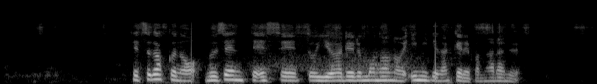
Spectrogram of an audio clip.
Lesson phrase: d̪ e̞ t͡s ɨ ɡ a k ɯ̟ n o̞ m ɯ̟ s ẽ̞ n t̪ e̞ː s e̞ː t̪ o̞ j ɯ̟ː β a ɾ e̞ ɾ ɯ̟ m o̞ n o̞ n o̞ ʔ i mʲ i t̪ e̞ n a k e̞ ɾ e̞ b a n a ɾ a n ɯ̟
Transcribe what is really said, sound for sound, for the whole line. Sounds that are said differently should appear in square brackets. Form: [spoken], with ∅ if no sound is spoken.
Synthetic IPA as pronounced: [t̪] e̞ t͡s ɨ ɡ a k ɯ̟ n o̞ m ɯ̟ [z] ẽ̞ n t̪ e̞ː s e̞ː t̪ o̞ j [ɯ̟] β a ɾ e̞ ɾ ɯ̟ m o̞ n o̞ n o̞ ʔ i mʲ i [d̪] e̞ n a k e̞ ɾ e̞ b a n a ɾ a n ɯ̟

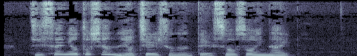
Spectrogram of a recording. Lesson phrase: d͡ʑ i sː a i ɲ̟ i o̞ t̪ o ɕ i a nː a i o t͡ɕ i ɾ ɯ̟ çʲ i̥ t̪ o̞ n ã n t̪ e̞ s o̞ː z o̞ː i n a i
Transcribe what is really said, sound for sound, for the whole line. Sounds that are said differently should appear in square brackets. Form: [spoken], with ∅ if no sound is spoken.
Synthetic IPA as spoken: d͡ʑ i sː a i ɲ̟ i o̞ t̪ o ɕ i a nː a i o t͡ɕ i ɾ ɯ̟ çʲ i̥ t̪ o̞ n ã n t̪ e̞ s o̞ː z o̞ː i n a i

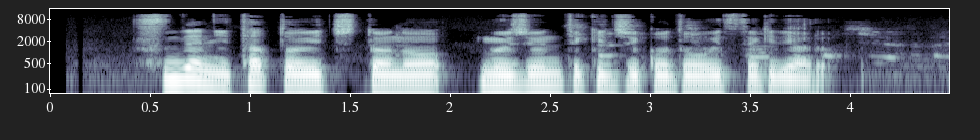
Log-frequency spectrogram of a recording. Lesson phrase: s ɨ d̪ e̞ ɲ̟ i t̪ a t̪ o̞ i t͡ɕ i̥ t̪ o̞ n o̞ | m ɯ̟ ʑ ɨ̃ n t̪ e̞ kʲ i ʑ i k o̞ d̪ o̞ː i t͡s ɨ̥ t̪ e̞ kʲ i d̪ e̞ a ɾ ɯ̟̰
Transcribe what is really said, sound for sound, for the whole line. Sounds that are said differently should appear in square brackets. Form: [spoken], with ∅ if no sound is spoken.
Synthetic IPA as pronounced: s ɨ d̪ e̞ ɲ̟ i t̪ a t̪ o̞ i t͡ɕ i̥ t̪ o̞ n o̞ | m ɯ̟ ʑ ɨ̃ n t̪ e̞ kʲ i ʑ i k o̞ d̪ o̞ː i t͡s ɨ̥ t̪ e̞ kʲ i d̪ e̞ a ɾ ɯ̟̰

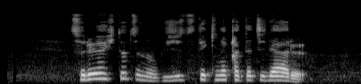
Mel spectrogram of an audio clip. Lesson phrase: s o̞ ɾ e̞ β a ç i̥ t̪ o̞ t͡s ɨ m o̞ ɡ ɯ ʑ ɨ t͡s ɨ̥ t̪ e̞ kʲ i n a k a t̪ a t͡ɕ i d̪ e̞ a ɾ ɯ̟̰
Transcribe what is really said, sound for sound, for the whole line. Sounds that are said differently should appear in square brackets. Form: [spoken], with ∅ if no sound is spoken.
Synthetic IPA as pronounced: s o̞ ɾ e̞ β a ç i̥ t̪ o̞ t͡s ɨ [n] o̞ ɡ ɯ ʑ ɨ t͡s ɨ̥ t̪ e̞ kʲ i n a k a t̪ a t͡ɕ i d̪ e̞ a ɾ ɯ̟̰

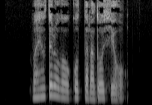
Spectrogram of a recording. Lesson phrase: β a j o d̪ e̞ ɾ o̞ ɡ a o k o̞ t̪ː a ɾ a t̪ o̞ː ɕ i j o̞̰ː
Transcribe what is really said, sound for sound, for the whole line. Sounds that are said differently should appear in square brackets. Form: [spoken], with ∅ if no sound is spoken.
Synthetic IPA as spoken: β a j o [t̪] e̞ ɾ o̞ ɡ a o k o̞ t̪ː a ɾ a [d̪] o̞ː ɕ i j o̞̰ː

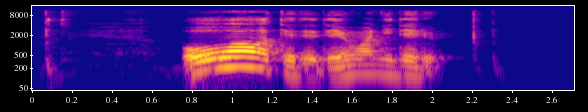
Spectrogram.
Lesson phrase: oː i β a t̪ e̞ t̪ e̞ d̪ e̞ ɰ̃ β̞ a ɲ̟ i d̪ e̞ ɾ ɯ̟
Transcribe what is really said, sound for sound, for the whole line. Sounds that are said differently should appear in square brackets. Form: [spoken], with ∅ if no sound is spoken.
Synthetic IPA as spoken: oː [a] β a t̪ e̞ [d̪] e̞ d̪ [ẽ̞] ɰ̃ β̞ a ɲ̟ i d̪ e̞ ɾ ɯ̟

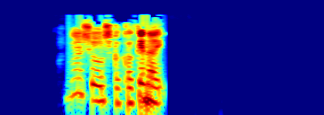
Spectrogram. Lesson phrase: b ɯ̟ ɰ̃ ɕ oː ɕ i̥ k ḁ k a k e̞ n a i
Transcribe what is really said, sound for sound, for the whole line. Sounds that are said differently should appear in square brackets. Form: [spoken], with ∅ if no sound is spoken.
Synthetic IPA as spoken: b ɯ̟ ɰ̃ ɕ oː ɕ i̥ k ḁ k a k e̞ n a i

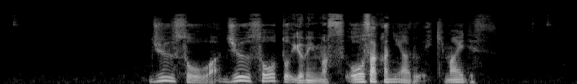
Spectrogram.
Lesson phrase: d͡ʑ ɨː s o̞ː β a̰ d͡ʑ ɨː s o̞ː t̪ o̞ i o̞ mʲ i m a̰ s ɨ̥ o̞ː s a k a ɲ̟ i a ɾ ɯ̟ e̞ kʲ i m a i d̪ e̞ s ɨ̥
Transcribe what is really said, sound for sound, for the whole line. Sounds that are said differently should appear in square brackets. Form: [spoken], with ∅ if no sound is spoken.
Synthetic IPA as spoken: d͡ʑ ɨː s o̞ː β a̰ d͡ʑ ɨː s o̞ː t̪ o̞ [j] o̞ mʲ i m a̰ s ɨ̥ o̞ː s a k a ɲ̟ i a ɾ ɯ̟ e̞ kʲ i m a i d̪ e̞ s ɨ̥

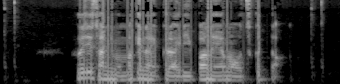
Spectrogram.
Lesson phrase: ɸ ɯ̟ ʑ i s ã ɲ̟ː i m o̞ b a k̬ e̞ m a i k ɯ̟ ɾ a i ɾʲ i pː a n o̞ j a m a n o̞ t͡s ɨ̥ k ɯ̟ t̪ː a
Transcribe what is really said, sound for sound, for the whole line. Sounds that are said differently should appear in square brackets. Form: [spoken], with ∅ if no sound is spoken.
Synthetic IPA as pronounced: ɸ ɯ̟ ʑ i s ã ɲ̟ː i m o̞ [m] a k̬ e̞ [n] a i k ɯ̟ ɾ a i ɾʲ i pː a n o̞ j a m a [∅] o̞ t͡s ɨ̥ k ɯ̟ t̪ː a

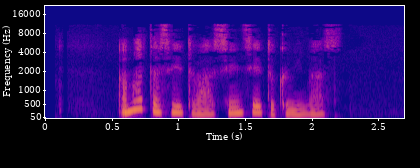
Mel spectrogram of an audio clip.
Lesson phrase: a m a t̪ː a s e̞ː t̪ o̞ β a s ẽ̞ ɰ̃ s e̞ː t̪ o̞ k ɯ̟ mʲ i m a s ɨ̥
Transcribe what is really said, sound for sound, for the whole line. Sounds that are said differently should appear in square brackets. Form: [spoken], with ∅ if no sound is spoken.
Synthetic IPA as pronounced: a m a t̪ː a s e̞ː t̪ o̞ β a s ẽ̞ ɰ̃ s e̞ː t̪ o̞ k ɯ̟ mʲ i m a s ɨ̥

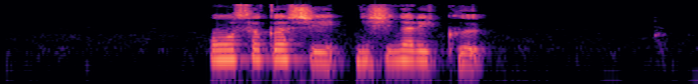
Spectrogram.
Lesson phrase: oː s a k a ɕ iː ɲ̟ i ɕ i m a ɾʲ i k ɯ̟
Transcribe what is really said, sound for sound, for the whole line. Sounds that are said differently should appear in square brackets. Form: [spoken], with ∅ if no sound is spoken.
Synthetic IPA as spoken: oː s a k a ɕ [i] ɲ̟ i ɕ i [n] a ɾʲ i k ɯ̟

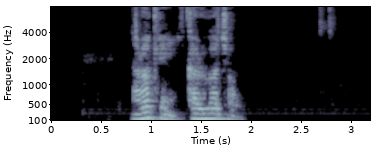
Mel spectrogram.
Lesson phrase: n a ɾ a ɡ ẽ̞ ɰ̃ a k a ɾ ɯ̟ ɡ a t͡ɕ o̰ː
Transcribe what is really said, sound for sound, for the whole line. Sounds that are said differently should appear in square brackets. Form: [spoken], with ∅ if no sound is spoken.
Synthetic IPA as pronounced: n a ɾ a [k] ẽ̞ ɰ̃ [i] k a ɾ ɯ̟ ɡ a t͡ɕ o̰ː

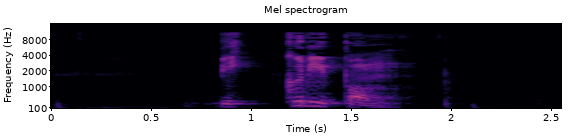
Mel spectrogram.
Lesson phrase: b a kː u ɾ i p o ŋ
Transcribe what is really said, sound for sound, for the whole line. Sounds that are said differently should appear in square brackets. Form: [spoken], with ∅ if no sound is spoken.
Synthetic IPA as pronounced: b [i] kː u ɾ i p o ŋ

